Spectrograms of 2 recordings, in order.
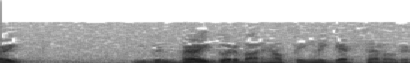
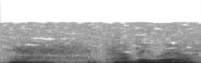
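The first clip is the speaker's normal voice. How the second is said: unhappy, downcast tone. A man answers someone who hopes he stays forever, sounding unhappy. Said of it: "You don't sound very happy about it".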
